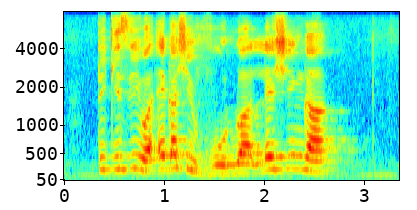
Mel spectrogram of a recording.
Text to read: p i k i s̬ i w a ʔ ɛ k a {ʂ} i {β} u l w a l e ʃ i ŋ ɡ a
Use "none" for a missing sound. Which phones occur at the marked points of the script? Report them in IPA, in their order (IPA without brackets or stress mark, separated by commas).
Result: ʃ, v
